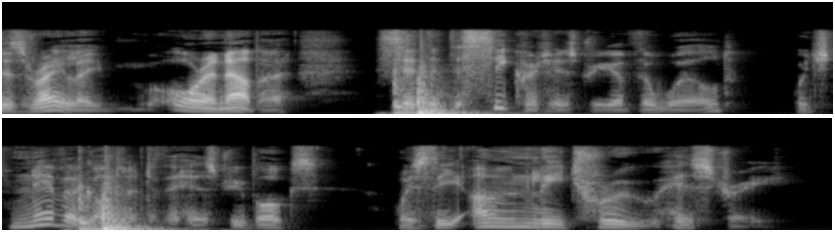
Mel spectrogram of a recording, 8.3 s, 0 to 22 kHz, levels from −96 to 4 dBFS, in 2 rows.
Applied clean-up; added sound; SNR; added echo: classical method log-MMSE.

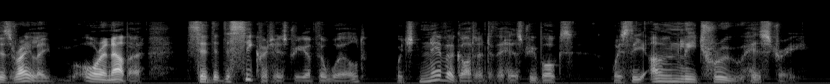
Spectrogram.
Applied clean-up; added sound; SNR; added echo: none; none; none; none.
